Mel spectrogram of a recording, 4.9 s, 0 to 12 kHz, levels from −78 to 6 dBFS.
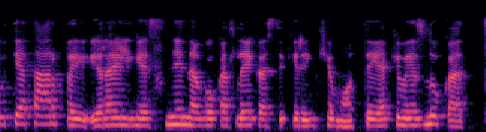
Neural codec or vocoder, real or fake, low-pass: none; real; 7.2 kHz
